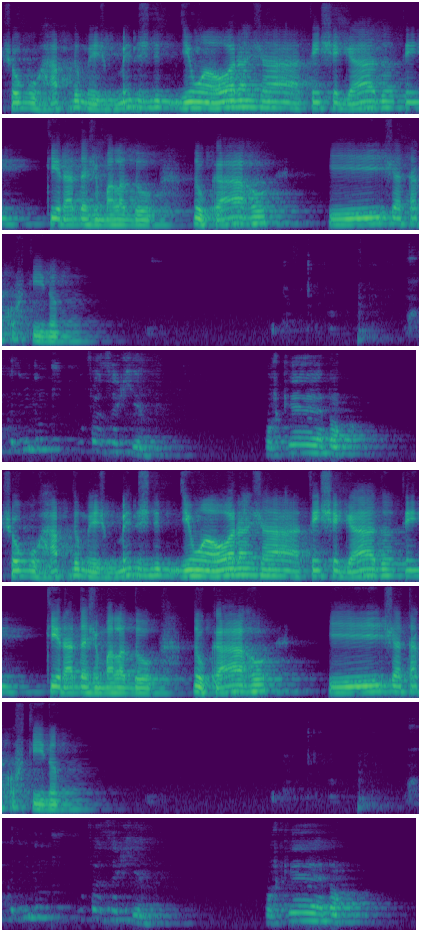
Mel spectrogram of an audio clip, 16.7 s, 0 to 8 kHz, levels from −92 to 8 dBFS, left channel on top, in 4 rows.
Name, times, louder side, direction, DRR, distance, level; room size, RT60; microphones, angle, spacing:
voice 1, 0.0-4.3 4.6-6.9 7.4-8.9, right 2 dB, 70° right, 7 dB, 1.9 m, -26 dB
voice 2, 12.5-13.0 13.4-14.0 15.2-15.9, equal, 50° left, 3 dB, 4.2 m, -35 dB
28.5 x 27.5 x 6.3 m, 0.77 s
head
